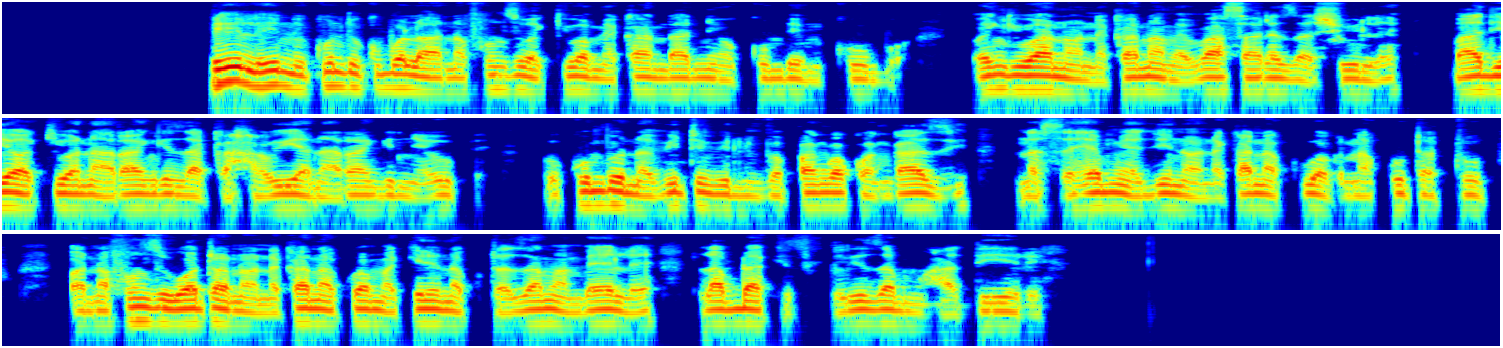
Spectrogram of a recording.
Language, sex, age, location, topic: Swahili, male, 18-24, Nairobi, education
